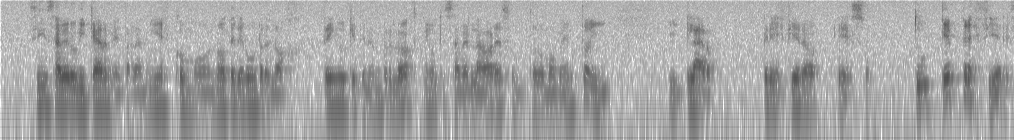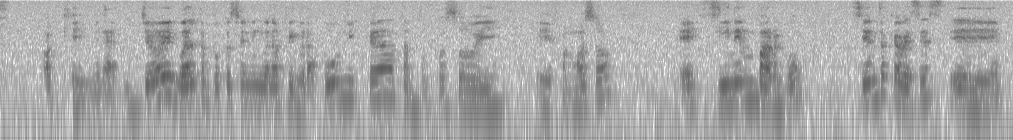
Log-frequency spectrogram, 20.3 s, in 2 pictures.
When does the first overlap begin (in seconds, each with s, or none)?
none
